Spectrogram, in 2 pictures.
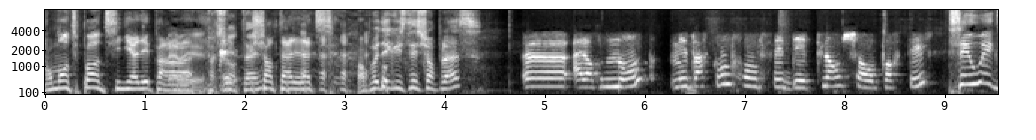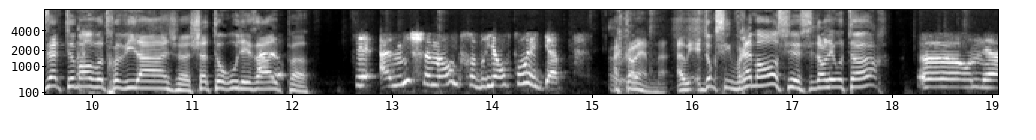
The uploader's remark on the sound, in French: était au téléphone des Grosses Têtes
